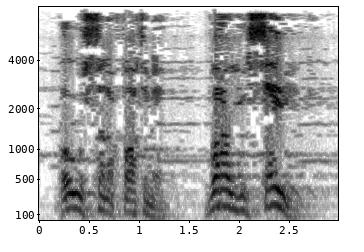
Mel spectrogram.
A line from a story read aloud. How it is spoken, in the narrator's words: Shame yelled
